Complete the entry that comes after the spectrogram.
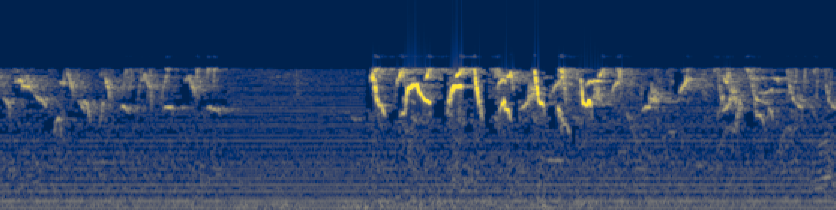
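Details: Caged green leafbird at a contest, ranked third: chirpy phrases at first, near silence around two to three seconds, then a loud outburst of varied whistles and chatter.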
